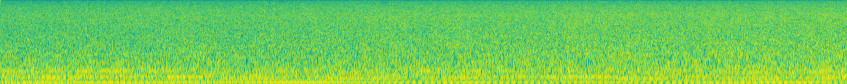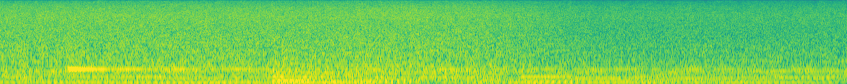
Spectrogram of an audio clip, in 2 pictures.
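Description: Slow, calm ambient background music: a sustained low drone under held notes that change slowly.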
